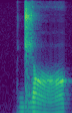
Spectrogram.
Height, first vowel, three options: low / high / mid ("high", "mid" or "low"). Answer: low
